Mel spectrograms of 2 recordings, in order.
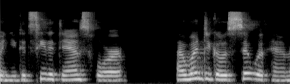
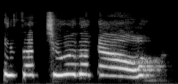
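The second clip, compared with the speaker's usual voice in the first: excited gushing; 11 semitones higher, 4 dB louder than usual. Real, not acted. Gushing about the films.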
